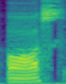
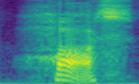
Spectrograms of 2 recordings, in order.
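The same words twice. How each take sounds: First: "os" starting on the bare vowel; unaspirated "os", the wrong form; no rough breathing. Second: "hos" opened with an audible h; aspirated "hos", the corrected form; rough breathing. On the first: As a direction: say os with no h at the front. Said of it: "so they're not os". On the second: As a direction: breathe an h onto the front of hos. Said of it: "the rough breathing mark on all of them". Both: Shown as a demonstration.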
